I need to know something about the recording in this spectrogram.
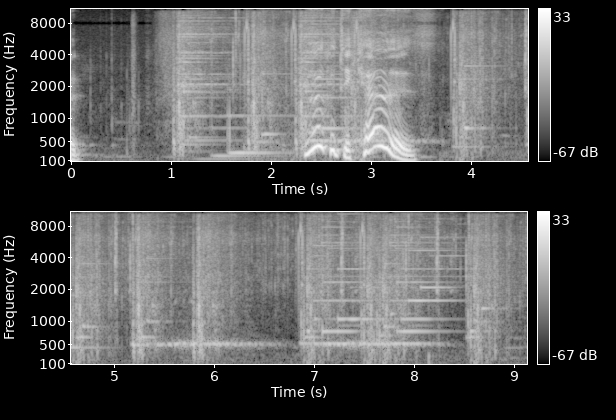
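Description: Bright chimes and sparkling tinkles ring out as jewels burst in a puzzle game.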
